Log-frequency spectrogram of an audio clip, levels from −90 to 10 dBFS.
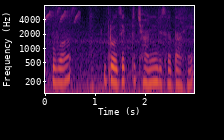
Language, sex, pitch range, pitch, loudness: Marathi, female, 185-200 Hz, 195 Hz, -38 LUFS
